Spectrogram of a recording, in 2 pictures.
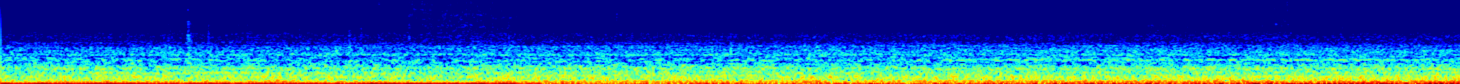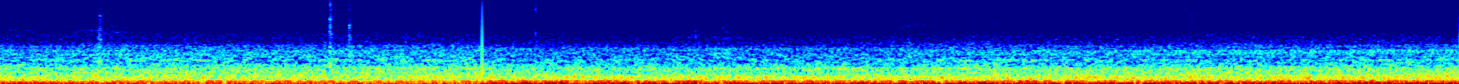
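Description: A GM pickup truck drives forward while towing a Grand Design travel trailer. It makes a steady, loud low engine and road rumble throughout, swelling a little louder partway through.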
